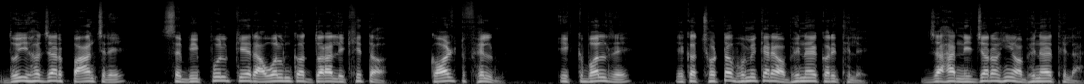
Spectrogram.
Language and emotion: Odia, neutral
